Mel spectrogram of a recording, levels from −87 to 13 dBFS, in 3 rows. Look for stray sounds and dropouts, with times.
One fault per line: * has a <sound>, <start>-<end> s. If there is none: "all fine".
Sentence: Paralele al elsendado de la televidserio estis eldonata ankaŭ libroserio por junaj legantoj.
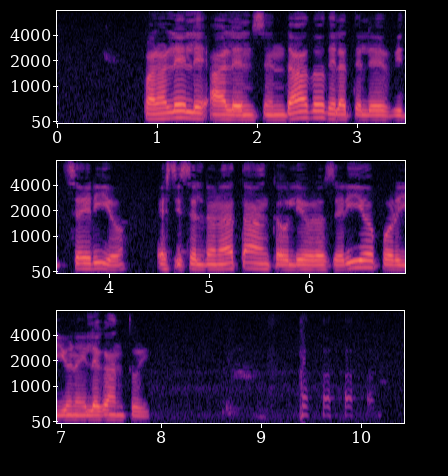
* has a laugh, 8.6-10.2 s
